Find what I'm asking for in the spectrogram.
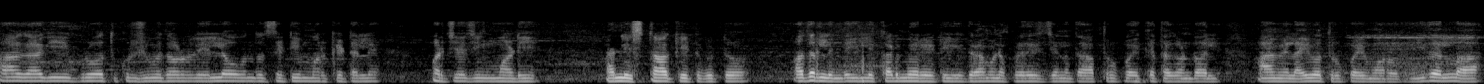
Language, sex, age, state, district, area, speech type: Kannada, male, 45-60, Karnataka, Bellary, rural, spontaneous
